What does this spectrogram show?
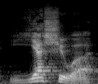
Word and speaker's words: Yeshua: The Greek name Jesus, which when a similar name is used in the Old Testament, is usually Latinized as Joshua or Jeshua in English translations of the Old Testament, is actually Yeshua in Hebrew.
